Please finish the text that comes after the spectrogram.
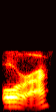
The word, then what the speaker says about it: Auror: have some background on aora cuz you're a relatively new company though I understand expanding fast yeah so uh it's pronounced Aura Aura Aura uh but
